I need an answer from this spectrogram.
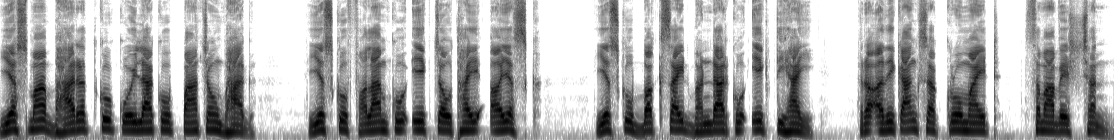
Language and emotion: Nepali, neutral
